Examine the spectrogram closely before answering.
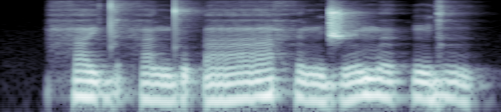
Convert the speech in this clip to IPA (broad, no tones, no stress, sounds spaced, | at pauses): h a i̯ d ə h a n d o ʔ aː h ə n d͡ʒ ø m ə | ŋ ɡ ɯ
